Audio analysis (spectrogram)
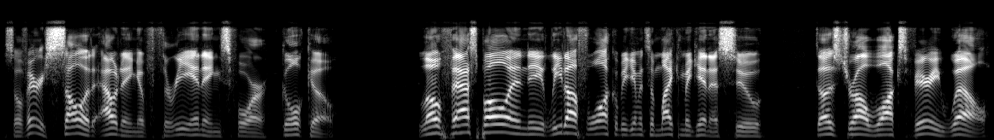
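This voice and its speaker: A man calling live baseball play-by-play on radio, filling in player stats between pitches. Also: normal speed, bright, forceful tone, smooth, no echo. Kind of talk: live sports commentary.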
